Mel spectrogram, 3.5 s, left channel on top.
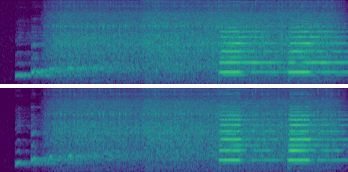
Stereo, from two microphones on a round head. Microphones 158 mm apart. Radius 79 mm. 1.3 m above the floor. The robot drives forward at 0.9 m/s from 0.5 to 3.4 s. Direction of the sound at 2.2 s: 35° right (ahead or behind).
